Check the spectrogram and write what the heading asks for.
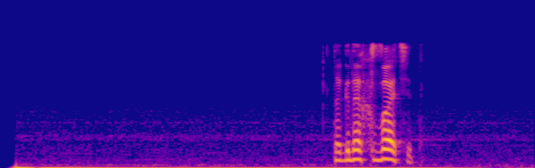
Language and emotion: Russian, angry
